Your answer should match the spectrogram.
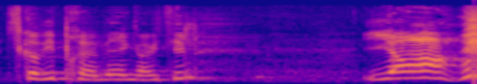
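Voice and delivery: ordinary delivery

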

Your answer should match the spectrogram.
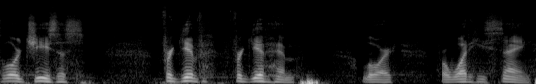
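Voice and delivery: low, soft plea to God; quiet prayer. Retold or imitated. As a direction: pray quietly for him. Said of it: "And Norm goes".

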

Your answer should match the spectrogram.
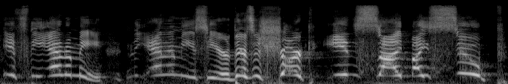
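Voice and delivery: high panicked yelling; alarmed shout. Acted. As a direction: scream the warning to everyone. Acts character spotting enemy.

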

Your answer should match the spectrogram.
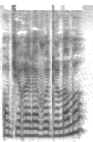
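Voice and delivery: high, quick little-goat wonder; exclaiming kids. A narrator's reading. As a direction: wonder aloud as little goats. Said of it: "s'exclament les chevreaux". (chevreaux étonnés, voix aiguë)

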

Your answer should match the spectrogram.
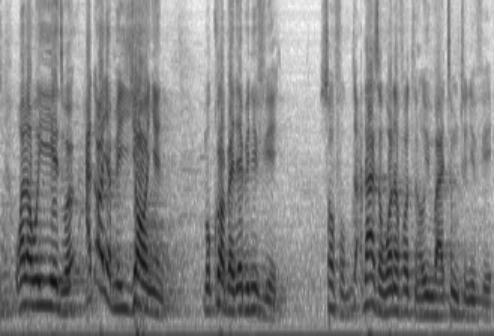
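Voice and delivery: normal talking voice

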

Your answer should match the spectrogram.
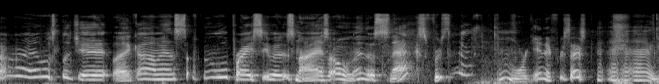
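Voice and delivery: high put-on voice, musing over snacks; acted browsing delight. Acting out walking round the store, pleased high-pitched musing. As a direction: think aloud in a high, playful murmur.

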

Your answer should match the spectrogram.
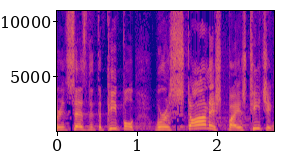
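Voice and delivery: ordinary talk

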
